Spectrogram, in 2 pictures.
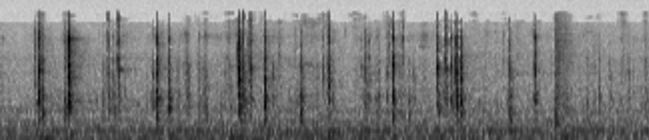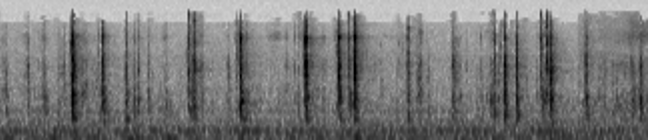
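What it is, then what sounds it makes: Plastic computer keyboard being typed on. Fingertips type gently on the central keys of a white plastic computer keyboard, making a steady run of quick, crisp, bright clicks with almost no ring. A faint low hum sits underneath.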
